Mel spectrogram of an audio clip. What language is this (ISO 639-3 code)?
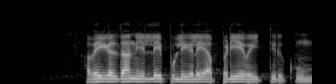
tam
